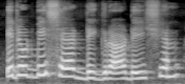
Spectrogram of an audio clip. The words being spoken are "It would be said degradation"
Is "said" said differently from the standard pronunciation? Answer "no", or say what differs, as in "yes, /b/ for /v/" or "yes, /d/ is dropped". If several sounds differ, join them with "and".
yes, /ʃ/ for /s/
